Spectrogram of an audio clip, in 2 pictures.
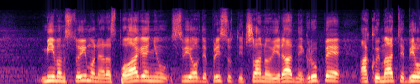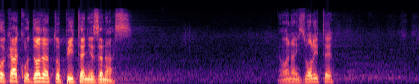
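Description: A man speaks firmly and close into a microphone, with short pauses.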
